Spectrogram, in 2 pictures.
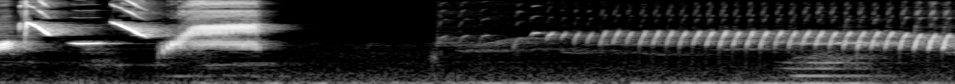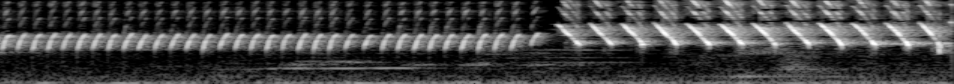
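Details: Canary song for encouraging silent canaries to sing: a few sharp whistled notes, a pause, a soft steady trill, then a louder fast rattling trill.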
